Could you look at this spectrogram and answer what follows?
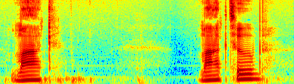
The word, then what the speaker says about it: Maktub: Mock tube. I don't know if I'm mock tube. It is. I guess that is the right correct pronunciation.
